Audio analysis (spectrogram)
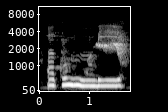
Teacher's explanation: Idhar syafawi dibaca jelas. Akum bi nun sukun bertemu ba, maka bunyi nun sukun berubah menjadi mim dan disertai dengung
